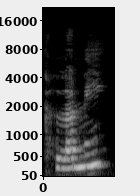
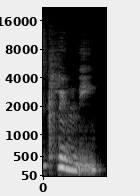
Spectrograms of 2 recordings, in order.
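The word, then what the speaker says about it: Cluny: in The Priory of I want to pronounce it as colony I don't think it's Clooney I'm not but I think it's clunny in France 1129 Henry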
